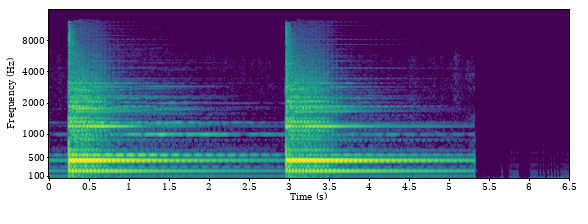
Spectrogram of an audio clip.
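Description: A deep-toned struck metal percussion instrument, struck twice about three seconds apart. Each stroke rings on with a slow, wavering decay, and the ringing cuts off suddenly near the end.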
